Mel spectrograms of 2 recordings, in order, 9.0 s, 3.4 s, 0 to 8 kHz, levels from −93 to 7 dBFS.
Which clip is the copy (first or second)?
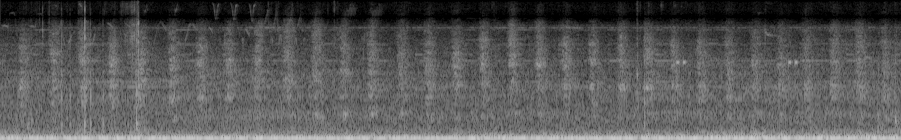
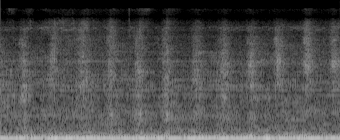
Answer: second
